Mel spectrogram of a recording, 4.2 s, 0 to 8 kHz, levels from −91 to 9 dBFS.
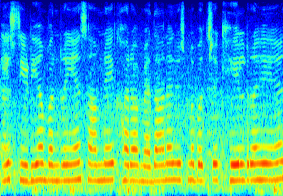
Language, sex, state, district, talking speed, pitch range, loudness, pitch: Hindi, female, Uttar Pradesh, Shamli, 195 wpm, 240-250 Hz, -14 LUFS, 245 Hz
